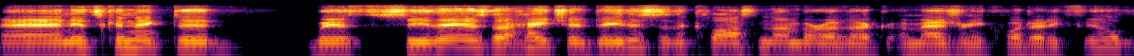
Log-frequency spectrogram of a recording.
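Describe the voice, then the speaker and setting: Bright and sharp in tone, a man with an Australian accent speaks very fast at a fairly high pitch. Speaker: mathematics professor. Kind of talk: academic lecture.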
